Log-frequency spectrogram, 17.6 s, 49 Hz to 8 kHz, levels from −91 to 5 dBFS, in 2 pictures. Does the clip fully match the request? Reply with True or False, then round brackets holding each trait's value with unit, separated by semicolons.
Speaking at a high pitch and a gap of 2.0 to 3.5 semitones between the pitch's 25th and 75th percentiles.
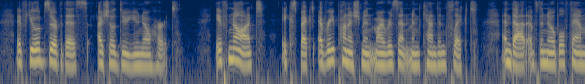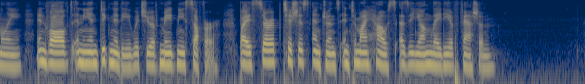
False (160 Hz; 2.7 semitones)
